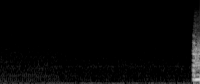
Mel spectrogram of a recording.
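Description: Near silence with a faint steady hum that fades about half a second in, then a woman's voice starts abruptly just before the end.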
